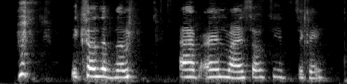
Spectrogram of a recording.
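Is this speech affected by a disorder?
Yes: cerebral palsy; diagnosed at 9 months.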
